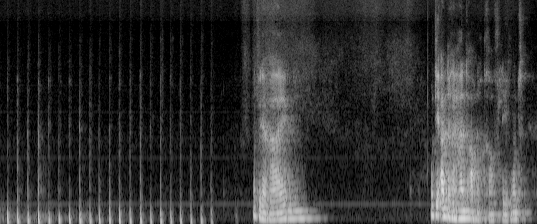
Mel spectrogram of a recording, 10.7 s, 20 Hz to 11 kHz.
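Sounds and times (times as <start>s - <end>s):
hand tapping on one's own chest over the heart: 0.0s - 4.9s
speech: 5.0s - 6.2s, 8.6s - 10.6s.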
